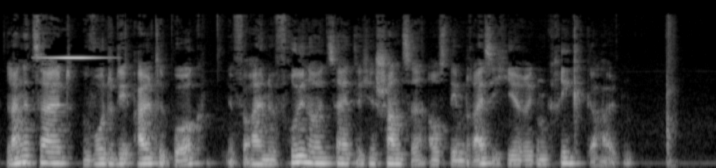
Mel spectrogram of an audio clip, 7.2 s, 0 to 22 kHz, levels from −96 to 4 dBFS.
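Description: Right at the start, from about 0.31 s to 1.22 s, there's a loudspeaker feedback squeal sitting on the speech. The mic is hearing the speaker it feeds, and around 5.3 kHz the loop gain tipped past one, so that single tone fed on itself. You can hear it swell up over roughly 0.4 s into a piercing whistle, ending up something like 10 dB louder than the speech before it cuts off.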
